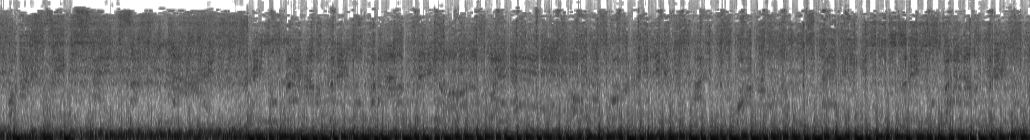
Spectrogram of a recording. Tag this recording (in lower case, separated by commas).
jingle (music), music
